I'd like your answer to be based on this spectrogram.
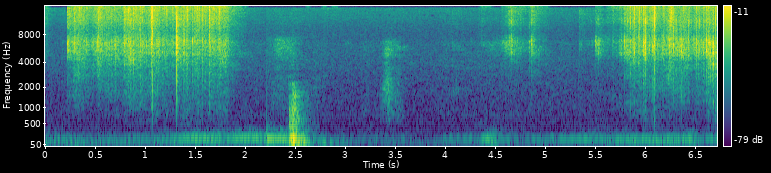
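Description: A metal knife blade scrapes and peels strips off the edge and top of a large, round slab of soft, water-soaked mushy soap, white with teal streaks, lying on a countertop and held by both hands. Quiet, bright, tearing scrapes come in bursts over a steady low hum, with one sharper scrape standing out near the middle.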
